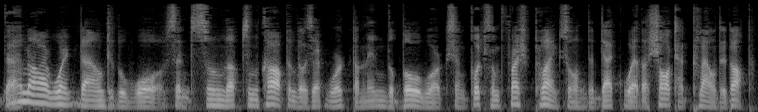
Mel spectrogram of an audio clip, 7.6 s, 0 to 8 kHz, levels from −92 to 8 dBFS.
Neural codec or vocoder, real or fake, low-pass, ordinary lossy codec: codec, 16 kHz, 1 kbps, FunCodec, trained on Chinese and English, 50 frames a second; fake; 7.2 kHz; MP3, 32 kbps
